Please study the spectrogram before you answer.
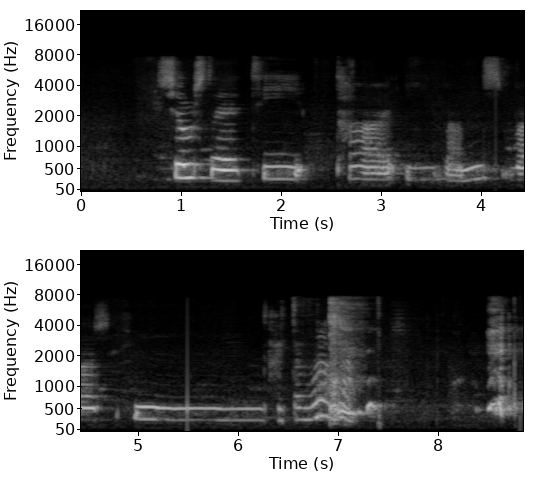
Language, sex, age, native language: Icelandic, female, 18-19, Icelandic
